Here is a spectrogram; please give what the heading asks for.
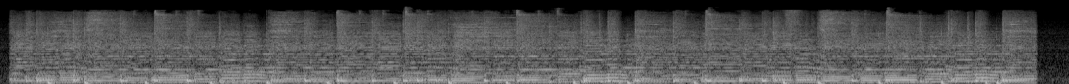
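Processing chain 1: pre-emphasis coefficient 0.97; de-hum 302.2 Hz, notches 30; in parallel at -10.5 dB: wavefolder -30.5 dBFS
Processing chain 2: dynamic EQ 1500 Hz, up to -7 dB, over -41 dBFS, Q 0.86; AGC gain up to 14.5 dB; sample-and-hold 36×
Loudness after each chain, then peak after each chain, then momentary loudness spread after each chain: -27.5, -16.0 LUFS; -13.5, -1.5 dBFS; 4, 4 LU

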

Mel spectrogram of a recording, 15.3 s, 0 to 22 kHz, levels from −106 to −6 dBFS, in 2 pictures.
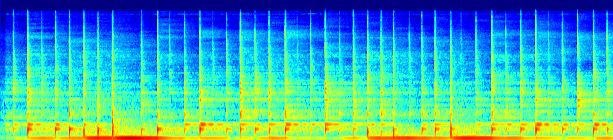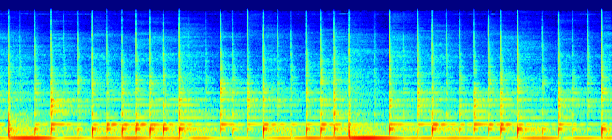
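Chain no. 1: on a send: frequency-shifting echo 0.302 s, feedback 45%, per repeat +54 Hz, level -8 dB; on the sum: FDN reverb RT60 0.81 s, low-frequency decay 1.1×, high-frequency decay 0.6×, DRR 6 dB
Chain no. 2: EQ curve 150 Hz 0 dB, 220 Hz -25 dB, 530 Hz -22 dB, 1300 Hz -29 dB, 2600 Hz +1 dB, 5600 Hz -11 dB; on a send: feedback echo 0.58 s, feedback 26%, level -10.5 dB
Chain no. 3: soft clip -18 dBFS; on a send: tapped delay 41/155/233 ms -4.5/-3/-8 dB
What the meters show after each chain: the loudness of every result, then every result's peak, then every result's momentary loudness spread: -25.5, -28.0, -28.5 LUFS; -4.5, -11.0, -12.0 dBFS; 8, 19, 6 LU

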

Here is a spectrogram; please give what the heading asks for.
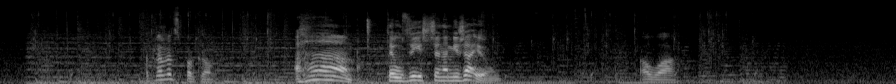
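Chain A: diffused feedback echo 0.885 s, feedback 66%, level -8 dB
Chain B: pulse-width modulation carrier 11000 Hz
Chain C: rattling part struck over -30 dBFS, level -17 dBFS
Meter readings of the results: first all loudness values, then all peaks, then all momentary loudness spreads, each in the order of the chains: -27.5, -27.5, -26.0 LUFS; -9.0, -9.5, -8.0 dBFS; 19, 9, 22 LU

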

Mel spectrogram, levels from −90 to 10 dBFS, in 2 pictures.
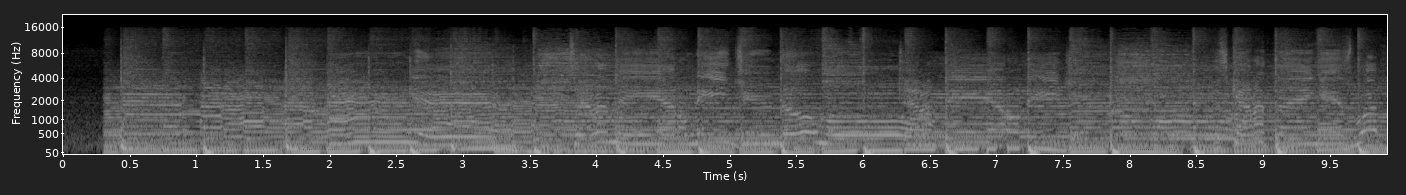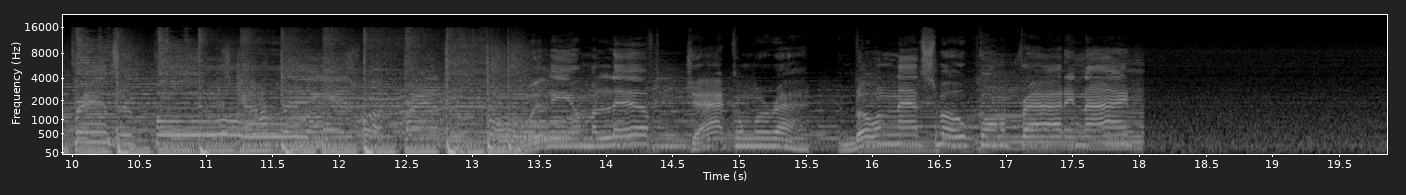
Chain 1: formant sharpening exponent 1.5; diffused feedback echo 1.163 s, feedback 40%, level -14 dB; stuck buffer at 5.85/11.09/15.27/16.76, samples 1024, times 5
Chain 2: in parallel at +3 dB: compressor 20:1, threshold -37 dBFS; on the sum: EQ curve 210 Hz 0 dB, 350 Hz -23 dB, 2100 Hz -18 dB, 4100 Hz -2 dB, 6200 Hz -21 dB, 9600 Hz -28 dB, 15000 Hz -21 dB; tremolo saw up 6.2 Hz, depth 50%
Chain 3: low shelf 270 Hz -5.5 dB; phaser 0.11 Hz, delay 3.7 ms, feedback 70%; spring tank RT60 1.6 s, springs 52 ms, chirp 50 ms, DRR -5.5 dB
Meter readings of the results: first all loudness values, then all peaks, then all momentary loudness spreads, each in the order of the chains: -32.5, -36.0, -25.0 LUFS; -19.5, -18.0, -8.0 dBFS; 6, 7, 6 LU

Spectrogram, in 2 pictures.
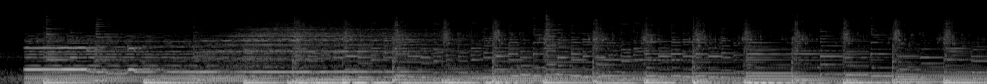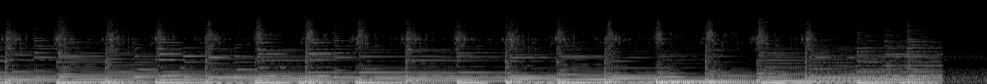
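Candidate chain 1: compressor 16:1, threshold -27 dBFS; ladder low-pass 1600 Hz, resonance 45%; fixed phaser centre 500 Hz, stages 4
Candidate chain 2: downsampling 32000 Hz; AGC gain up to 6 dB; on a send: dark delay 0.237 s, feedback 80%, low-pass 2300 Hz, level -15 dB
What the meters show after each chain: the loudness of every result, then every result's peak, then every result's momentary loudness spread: -45.0, -21.0 LUFS; -31.5, -5.5 dBFS; 3, 5 LU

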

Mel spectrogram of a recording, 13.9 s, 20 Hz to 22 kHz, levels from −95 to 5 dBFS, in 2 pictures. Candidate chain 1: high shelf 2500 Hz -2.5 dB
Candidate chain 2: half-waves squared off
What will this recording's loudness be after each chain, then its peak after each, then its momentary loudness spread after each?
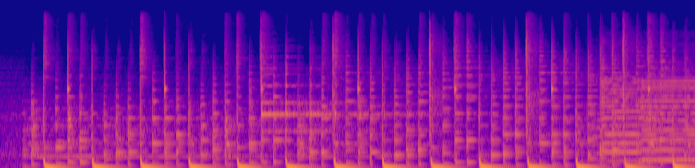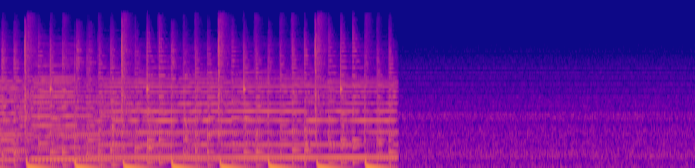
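-32.5, -28.0 LUFS; -19.0, -19.0 dBFS; 4, 4 LU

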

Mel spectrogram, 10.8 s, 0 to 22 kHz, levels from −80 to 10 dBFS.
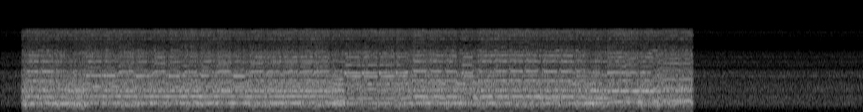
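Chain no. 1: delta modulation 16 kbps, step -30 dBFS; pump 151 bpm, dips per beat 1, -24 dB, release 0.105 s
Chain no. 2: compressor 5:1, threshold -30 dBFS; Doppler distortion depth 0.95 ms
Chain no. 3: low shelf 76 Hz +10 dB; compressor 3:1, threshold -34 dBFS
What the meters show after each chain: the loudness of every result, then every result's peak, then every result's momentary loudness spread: -28.5, -33.0, -34.5 LUFS; -15.0, -21.0, -22.5 dBFS; 10, 19, 17 LU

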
